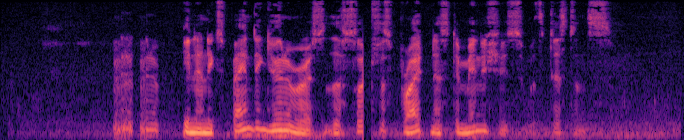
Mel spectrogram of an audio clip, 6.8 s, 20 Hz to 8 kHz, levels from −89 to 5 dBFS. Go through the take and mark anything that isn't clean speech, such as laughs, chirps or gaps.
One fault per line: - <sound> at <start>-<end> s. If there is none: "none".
- laugh at 1.1-1.6 s
- dropout at 3.6-3.7 s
